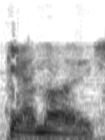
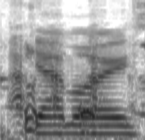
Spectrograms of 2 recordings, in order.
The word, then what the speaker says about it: Gameau: It's Gameau. So like ammo, but G-A-M-O. – Well, you spell it the wrong way then. – No, that's good. Gameau, sorry.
